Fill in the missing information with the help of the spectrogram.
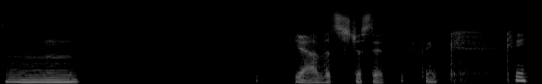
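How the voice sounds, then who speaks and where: A person reading a visual novel aloud and commenting casually, thinking out loud in a hesitant, reactive way. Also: medium pitch, steady tone, drawn-out words. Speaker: let's play narrator and commentator. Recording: background music behind the voice.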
